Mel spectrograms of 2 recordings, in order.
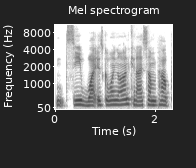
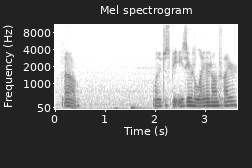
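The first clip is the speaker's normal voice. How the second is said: soft, mumbled mutter under the breath; 4 semitones lower, 9 dB quieter than usual. In a roleplay, reacting to another character's fire plan; muttering under her breath. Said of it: "She mutters under her breath".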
